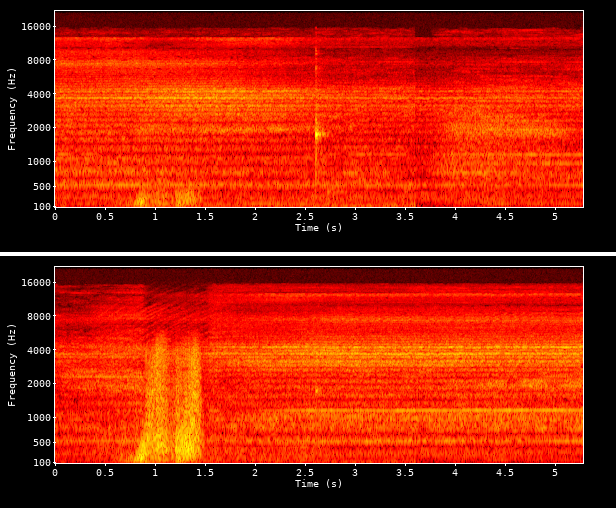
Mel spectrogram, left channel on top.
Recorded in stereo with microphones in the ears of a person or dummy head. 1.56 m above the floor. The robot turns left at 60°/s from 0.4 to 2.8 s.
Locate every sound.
0.0 s a drone: 105° left; by 5.3 s 35° right
2.6 s tapping: 55° left (ahead or behind); by 2.8 s 65° left (ahead or behind)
